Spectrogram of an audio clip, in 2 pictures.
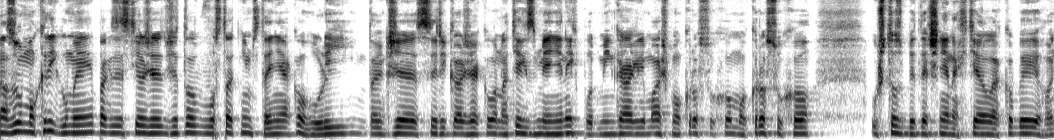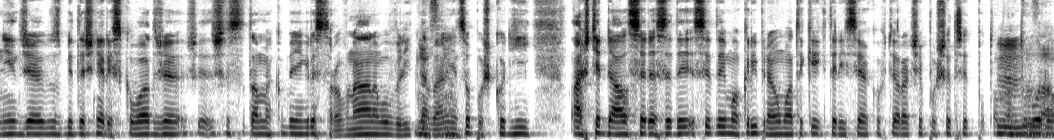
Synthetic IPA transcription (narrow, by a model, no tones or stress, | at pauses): nazumokɾiːɡumɪpaɡzɪscɪlʒɛʒɛt̪o̞vost̪at̪ɲiːmst̪ɛjɲɛjako̞ɦuliːt̪aɡʒɛsɪɾɪk̬alʒɛjakonacɛɣzmɲɛɲɛniːxpo̞dmiːŋk̬aːɣɡdɪmaːʃmokɾosuxomokɾosuxo̞ | ʔuʃt̪ozbɪt̪̬ɛt͡ʃɲɛnɛxcɛljakobɪɦo̞ɲɪt̪ʒɛzbɪt̪̬ɛt͡ʃɲɛɾɪskovat̪ʒɛʒɛʒɛsɛt̪amjakobɪɲɛɡdɪsɾo̰vnaːnɛbo̞vɪliːt̪nɛvɛnɲɛt͡sopoʃkoɟiː | ʔaʔɛʃcɛdaːlsɛdɛsɪt̪̬ɪsɪt̪ɪmokɾiːpnɛwmat̪ɪkɪkt̪ɛɾiːsɪjakoxcɛlɾat͡ʃɪpo̞ʃɛt̪r̝̥ɪt̪̚pot̪omnat̪uvodu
